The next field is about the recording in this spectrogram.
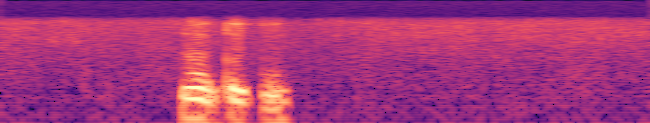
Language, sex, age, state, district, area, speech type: Santali, male, 30-45, West Bengal, Birbhum, rural, conversation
